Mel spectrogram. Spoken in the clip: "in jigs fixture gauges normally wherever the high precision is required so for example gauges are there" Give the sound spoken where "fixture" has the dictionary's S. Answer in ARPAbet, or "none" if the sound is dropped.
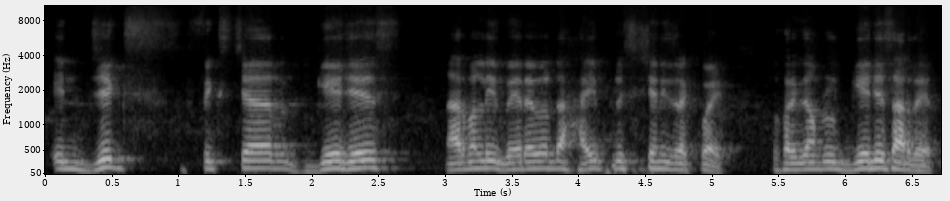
S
